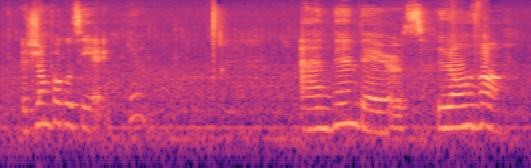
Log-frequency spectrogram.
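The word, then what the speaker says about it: Jean Paul Gaultier: CA that's easy right Jean Paul Gautier shampoo jean-paul Gaultier jean-paul Gaultier and then there's alone huh you don't want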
